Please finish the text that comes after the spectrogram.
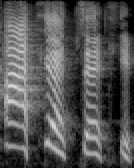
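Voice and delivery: high, laughing through words. Real, not acted. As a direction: crack up at the joke. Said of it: "You're too funny".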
